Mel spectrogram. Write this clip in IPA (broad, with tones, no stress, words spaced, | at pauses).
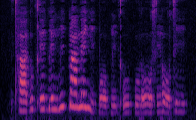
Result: tʰaː˨ ɗu˦kʼeː˦ɡ͡beː˦ŋ mi˦ k͡pã˦me˦ ɲi˨k͡poː˨k͡pĩ˨ kʼuː˨ k͡pu˨ɾoː˦˨ sĩ˨˦ɾoː˨t͡si˦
